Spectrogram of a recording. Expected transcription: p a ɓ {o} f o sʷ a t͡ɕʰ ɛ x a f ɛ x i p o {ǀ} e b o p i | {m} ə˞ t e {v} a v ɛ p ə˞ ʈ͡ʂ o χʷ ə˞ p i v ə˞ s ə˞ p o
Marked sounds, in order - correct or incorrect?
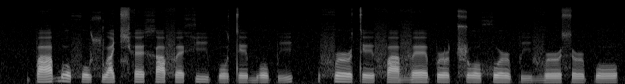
correct, incorrect, incorrect, incorrect

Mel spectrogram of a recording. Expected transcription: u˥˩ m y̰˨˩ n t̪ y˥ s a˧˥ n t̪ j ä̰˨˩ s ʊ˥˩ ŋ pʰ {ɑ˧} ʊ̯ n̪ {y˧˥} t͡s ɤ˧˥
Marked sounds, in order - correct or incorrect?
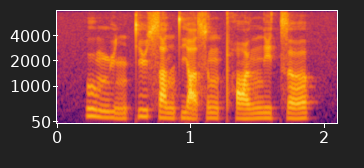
incorrect, incorrect

